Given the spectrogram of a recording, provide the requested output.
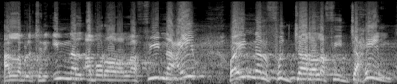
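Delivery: normal talking voice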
